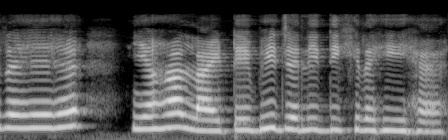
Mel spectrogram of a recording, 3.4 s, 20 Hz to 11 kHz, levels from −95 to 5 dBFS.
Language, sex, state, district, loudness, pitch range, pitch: Hindi, female, Bihar, Katihar, -15 LUFS, 255-310 Hz, 275 Hz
